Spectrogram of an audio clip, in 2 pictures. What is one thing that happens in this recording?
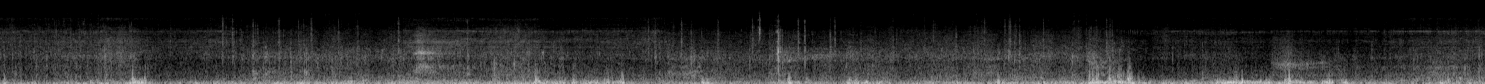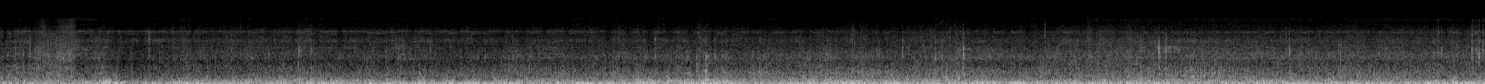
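Bicycle tyres roll and bump over a grassy dirt track.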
